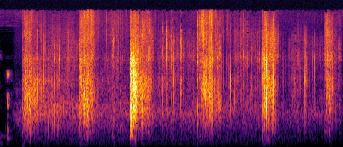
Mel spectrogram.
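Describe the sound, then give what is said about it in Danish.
Steady footsteps crunch along at a walking pace, about six or seven crisp steps, fairly quiet, with no voices, as someone walks after a bird. “Han bliver nysgerrig og går efter fuglen.”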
